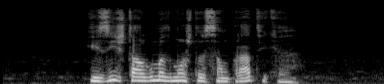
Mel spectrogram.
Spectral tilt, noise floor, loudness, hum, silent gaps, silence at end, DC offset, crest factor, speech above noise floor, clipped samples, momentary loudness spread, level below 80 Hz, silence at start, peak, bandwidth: -6.5 dB/octave; -56 dBFS; -18 LUFS; none; none; 0.85 s; under 0.1%; 16 dB; 39 dB; under 0.1%; 12 LU; -50 dBFS; 0.9 s; -4 dBFS; 15 kHz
